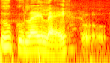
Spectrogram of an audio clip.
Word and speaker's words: ukulele: got coming the third book is called um ukulele undercover which in Hawaiian it's pronounced ukulele so but I always because we say it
